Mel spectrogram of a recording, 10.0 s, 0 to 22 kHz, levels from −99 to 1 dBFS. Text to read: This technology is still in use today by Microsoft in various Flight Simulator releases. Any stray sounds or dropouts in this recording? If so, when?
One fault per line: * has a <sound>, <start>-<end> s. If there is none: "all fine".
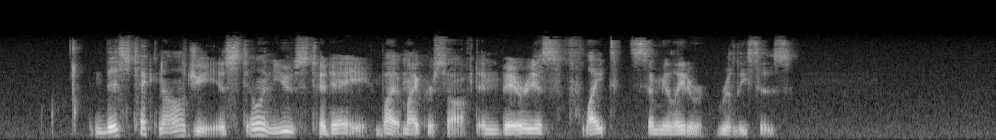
all fine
